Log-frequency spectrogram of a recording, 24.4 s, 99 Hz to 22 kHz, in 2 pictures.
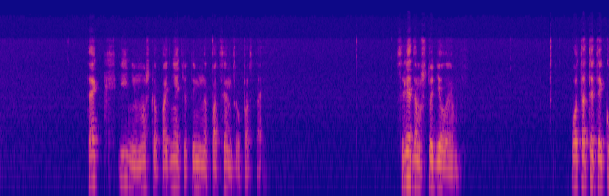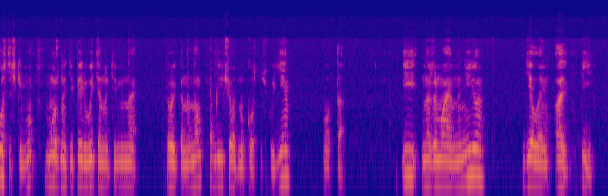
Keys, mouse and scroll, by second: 2.2 click, 7.8 middle click, 11.0 click, 12.1 middle click, 14.0 click, 15.5 KP_3, 17.5 e, 21.9 click, 23.6 alt+p.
